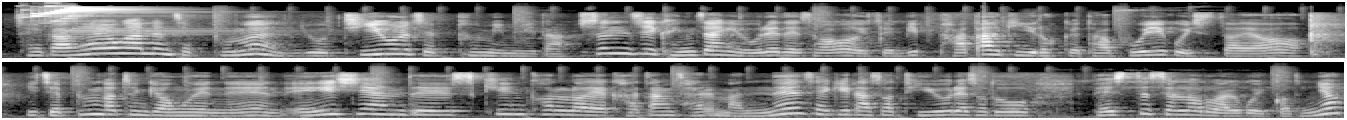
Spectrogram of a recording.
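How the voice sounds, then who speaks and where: A woman in her thirties with a slightly high voice, walking viewers through her daily makeup in a relaxed, gentle way. She talks in easy step-by-step instructions from her home, with soft music playing behind her. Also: moderate pace. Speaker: makeup tutorial host. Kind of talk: casual makeup tutorial.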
